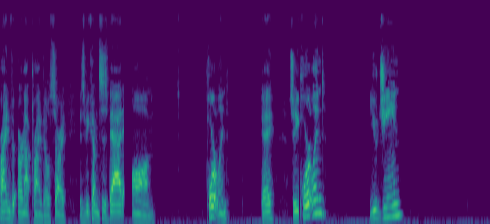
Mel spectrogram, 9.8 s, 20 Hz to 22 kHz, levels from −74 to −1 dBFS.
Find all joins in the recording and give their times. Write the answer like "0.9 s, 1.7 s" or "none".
2.0 s, 2.5 s, 6.0 s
